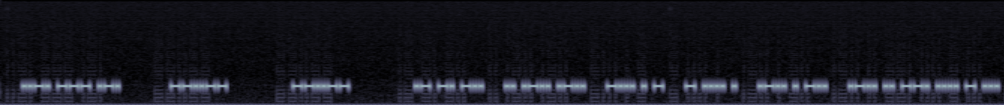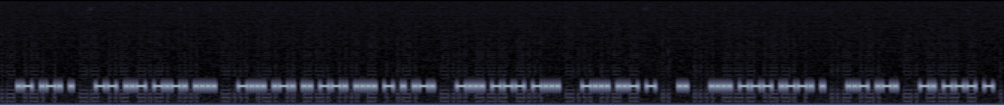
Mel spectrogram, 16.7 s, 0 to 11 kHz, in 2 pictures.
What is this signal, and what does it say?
Morse code, heard as a keyed tone, about 53 wpm, 600 Hz. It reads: FOR , , AND ILL BET THE LED LIGHTS ARE MUCH BRIGHTER BOB BUT I HOPE UR NOT
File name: archived / CRSnet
